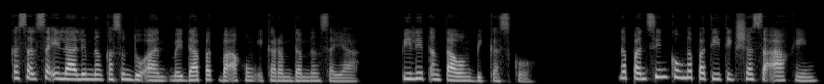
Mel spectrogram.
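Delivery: usual speaking voice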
